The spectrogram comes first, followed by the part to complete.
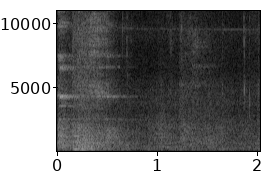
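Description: A sharp clatter of dishes and cutlery right at the start, ringing away over about half a second, then only quiet room noise.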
